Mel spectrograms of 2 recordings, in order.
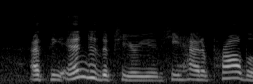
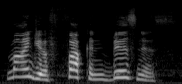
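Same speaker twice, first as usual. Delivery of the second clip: loud yell, a bit higher; 4 semitones higher, 9 dB louder than usual. Retold or imitated. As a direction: yell it across the room. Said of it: "she yells out".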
